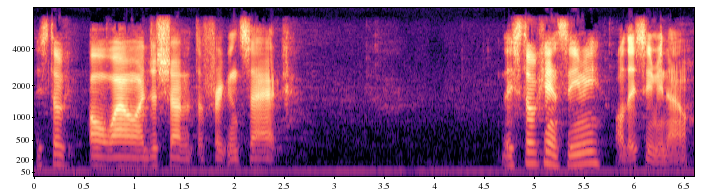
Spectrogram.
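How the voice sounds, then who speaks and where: A man's voice: mid-range voice, normal speed, bright, forceful tone, smooth, lo-fi sound. A man giving casual, rambling commentary over his own gameplay as host of a gaming channel, often correcting himself. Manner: rambling, chatty, self-correcting.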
